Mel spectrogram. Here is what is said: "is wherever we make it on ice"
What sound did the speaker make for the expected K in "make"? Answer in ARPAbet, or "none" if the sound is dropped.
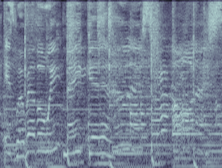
none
